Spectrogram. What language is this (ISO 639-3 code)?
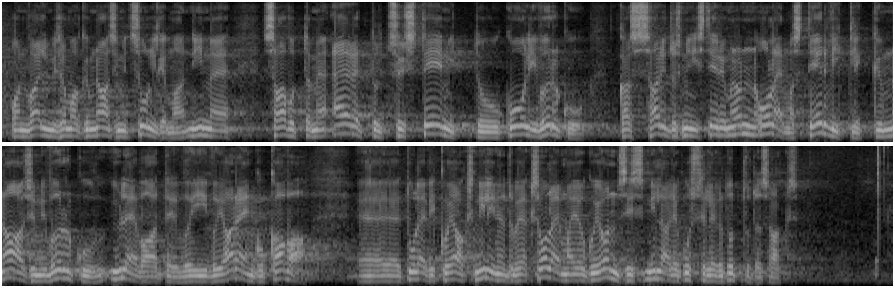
est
